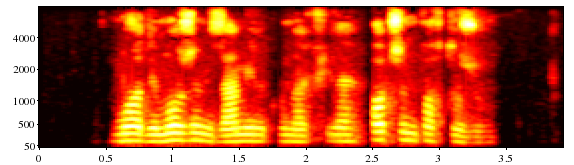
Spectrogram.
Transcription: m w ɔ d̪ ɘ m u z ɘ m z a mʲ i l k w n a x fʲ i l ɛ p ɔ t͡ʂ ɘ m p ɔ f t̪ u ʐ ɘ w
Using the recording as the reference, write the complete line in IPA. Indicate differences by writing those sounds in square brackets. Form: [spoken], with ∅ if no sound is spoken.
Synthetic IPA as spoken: m w ɔ d̪ ɘ m u [ʐ] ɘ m z a mʲ i l k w n a x fʲ i l ɛ p ɔ t͡ʂ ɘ m p ɔ f t̪ u ʐ ɘ w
